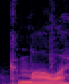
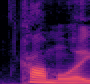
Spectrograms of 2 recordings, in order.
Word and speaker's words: Kamala: President-elect Joe Biden, Vice President-elect Kamala Harris. – Kamala, yeah.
